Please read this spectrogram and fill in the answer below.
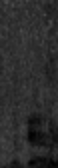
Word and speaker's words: Laguerre: Laguerre.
